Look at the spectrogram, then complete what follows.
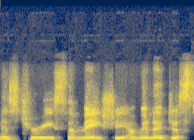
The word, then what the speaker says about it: Machie: a woman okay so my name is theresa may she i'm gonna just spell it because it's t teresa without an h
